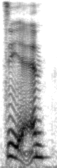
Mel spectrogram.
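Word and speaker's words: 剪: 여기 불화자가 들어가 있는데 만약에 얘가요, 칼 도자로 바뀌게 되면은요, 발음은 똑같지만 성조가 달라지면서 뜻이 달라져요. 발음은 지엔.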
